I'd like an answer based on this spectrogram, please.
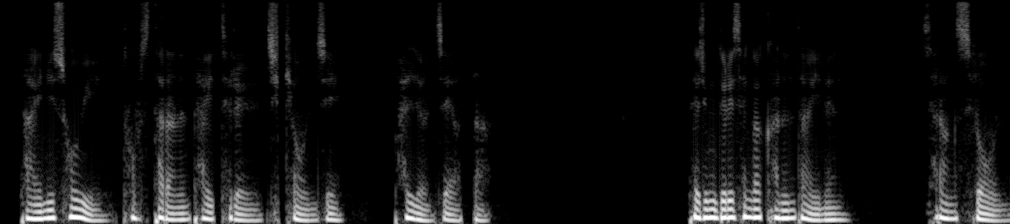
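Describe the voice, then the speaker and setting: A man's very deep, low, dark and mellow voice, somewhat breathy, with ordinary pitch variation, very slow pace and long, frequent pauses, dry and close with no echo. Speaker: sleep-book reader. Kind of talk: sleep story book reading.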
